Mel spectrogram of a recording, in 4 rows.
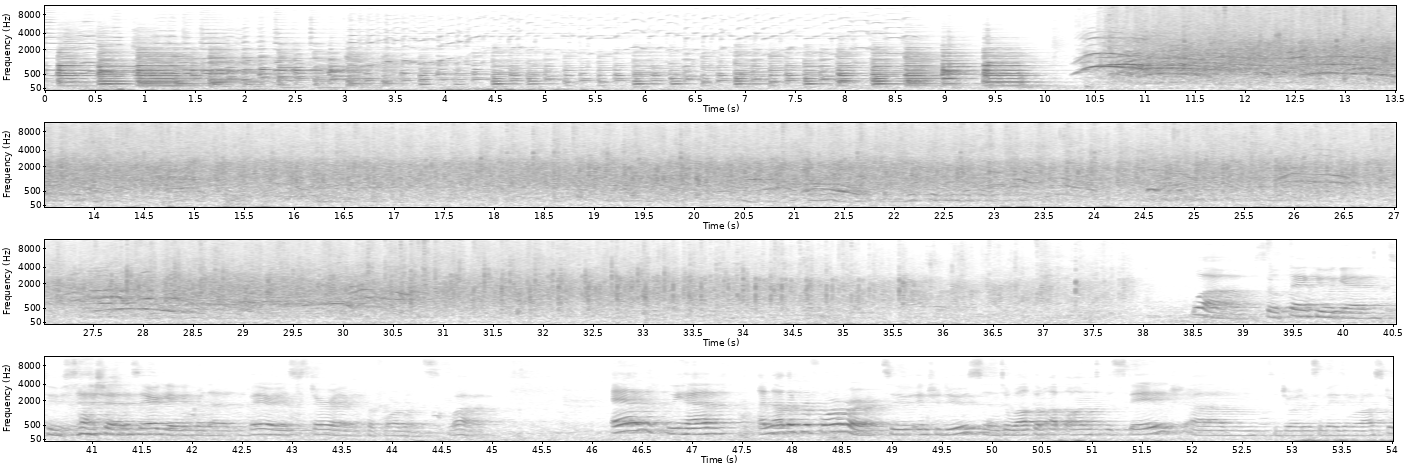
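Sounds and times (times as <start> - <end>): violin and piano piece: 0.0 - 9.8
shouts and cheers: 10.3 - 13.9, 20.2 - 21.8, 22.6 - 31.0
audience applause: 10.3 - 38.0.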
